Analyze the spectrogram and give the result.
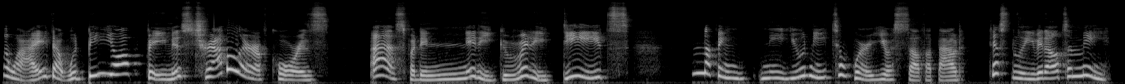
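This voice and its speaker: Woman putting on a high-pitched, salesy, money-loving merchant. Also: very animated. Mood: eager, salesy. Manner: salesy, wheedling, drawn-out key words. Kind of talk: reading game letters aloud in character.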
